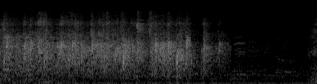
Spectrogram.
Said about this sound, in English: Now, the reason why I'm bringing this into the picture look, if you are clapping, clap well because.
